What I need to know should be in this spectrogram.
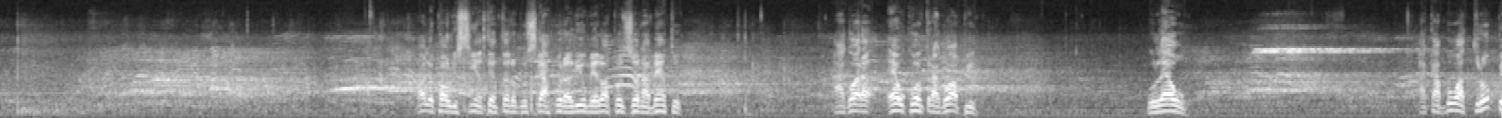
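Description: A small crowd cheers and shouts in an echoing indoor hall.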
